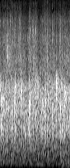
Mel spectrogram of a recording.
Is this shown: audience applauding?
yes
